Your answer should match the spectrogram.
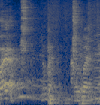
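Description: Wine glasses clinking together in a toast, a few sharp glassy clinks over men's voices.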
